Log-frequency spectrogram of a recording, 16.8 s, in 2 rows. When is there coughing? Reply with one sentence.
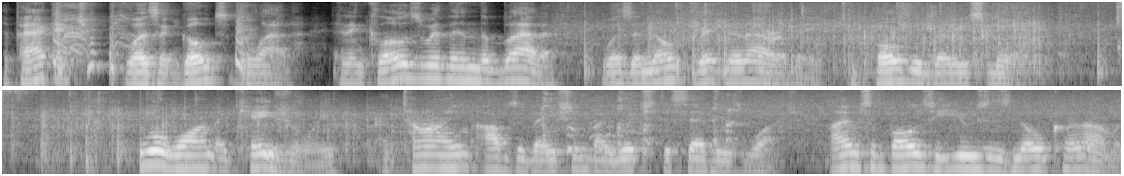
You can hear the coughing from 0.3 to 1.9 s, from 7.9 to 8.6 s and from 12.4 to 14.2 s.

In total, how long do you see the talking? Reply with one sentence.
The talking can be heard for 15 seconds in total.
